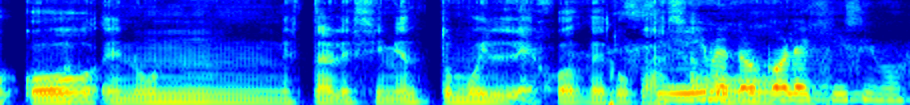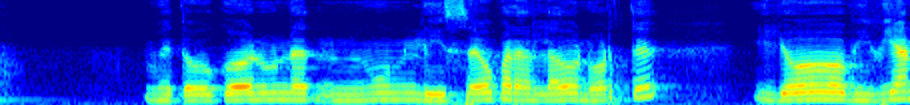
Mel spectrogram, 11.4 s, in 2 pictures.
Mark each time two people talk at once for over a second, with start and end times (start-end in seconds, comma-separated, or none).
3.9-5.1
